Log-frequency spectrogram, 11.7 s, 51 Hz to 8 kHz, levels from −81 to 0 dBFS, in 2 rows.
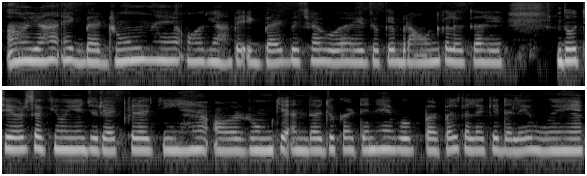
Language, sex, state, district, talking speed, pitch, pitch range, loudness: Hindi, female, Bihar, Jahanabad, 210 wpm, 225 Hz, 215-230 Hz, -31 LUFS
